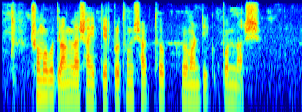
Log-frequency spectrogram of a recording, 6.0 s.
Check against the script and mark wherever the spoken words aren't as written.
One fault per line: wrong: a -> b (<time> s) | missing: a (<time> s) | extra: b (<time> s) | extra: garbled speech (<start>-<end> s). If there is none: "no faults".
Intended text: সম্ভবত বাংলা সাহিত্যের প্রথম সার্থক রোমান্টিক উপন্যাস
no faults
